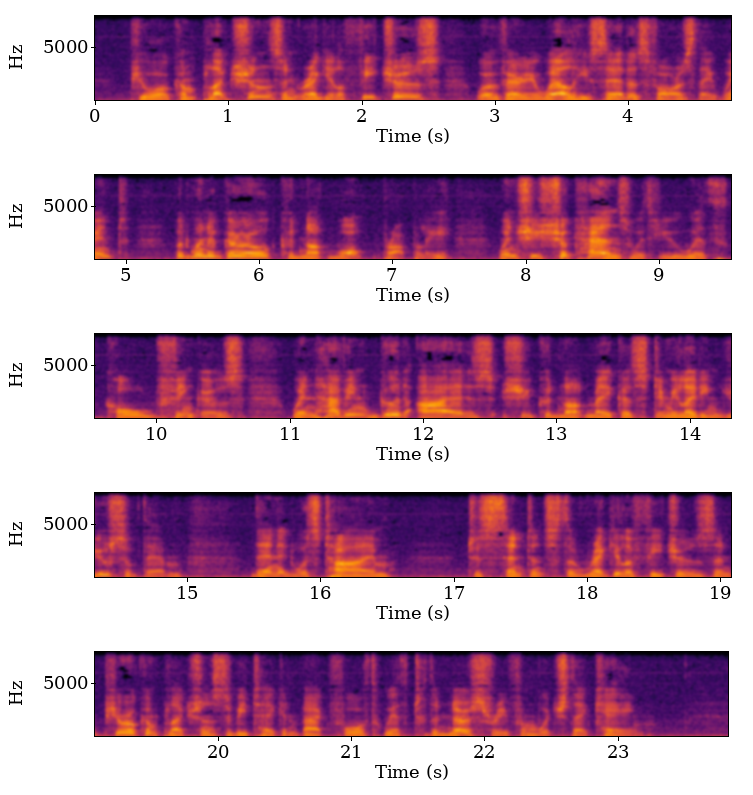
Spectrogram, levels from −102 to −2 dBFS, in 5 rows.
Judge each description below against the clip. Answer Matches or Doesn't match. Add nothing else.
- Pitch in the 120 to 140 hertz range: Matches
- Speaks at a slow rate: Doesn't match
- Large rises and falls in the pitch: Matches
